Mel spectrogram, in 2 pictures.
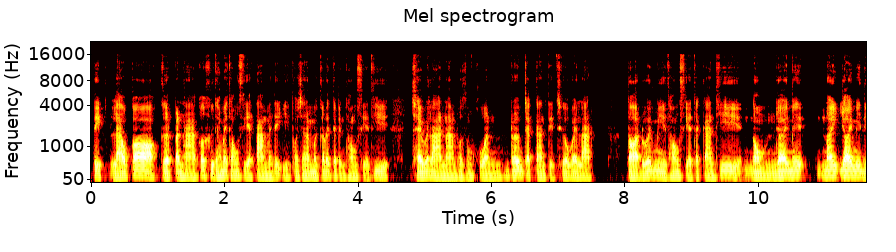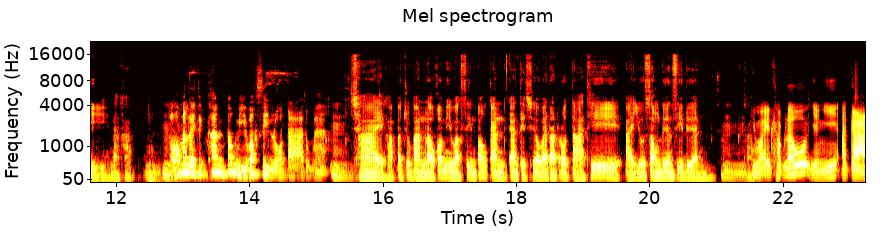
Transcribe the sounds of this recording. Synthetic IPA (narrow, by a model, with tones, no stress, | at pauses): t̪i˨˩t̪̚lɛː˦˥wkɔː˥˩kɤː˨˩t̪̚pa˧nɦa̰ː˩˦kɔː˥˩kʰɯː˧t̪ʰa˧mha˥˩jt̪ʰːŋsi˩˦t̪aː˨˩mːa˧ndaː˥˩jʔiː˨˩pʰɔ˦˥t͡ɕʰa˧na˦˥nma˧nkɔː˥˩ɤː˧˩jt͡ɕa˨˩pe˧nt̪ʰɔː˦˥ŋsi˨˩˦ɐt̪ʰiː˥˩ | t͡ɕʰa˦˥jweː˧laː˧naː˧npʰɔ˧so˩˦mkʰu˧ənɾɤː˥˩mt͡ɕaː˨˩kːaː˧nt̪i˨˩t̪̚t͡ɕʰɯ˦˥ɐwa˧jɾa˦˥t̪̚ː | ɔː˨˩du˥˩əjmiː˧t̪ʰɔː˦˥ŋsi˨˩˦ɐt͡ɕaː˨˩kːaː˧nt̪ʰiː˥˩no˧mjɔ˥˩jma˥˩j | nɔ˥˩jjɔ˥˩jma˥˩jdiː˧na˦˥kʰa̰˦˥p̚ʔɯː˧mʔɔː˨˦ma˧nlɤː˧jt̪ʰɯ˨˩˦ŋt̪ʰa˥˩nt̪ɔ˥˩ŋmiː˧wa˦˥k̚siː˧nɾoː˧t̪aː˧t̪ʰu˨˩kmɛ˦˥˨t͡ɕʰa˥˩jkʰa˦˥pːa˨˩t͡ɕu˨˩ba˧nɾa˧wkɔː˥˩miː˧wa˦˥k̚siː˧np̪ɔ˥˩ŋka˧nkaː˧nt̪i˨˩t̪̚t͡ɕʰɯ˦˥ɐwa˧jɾa˦˥t̪̚ɾoː˧t̪aː˧t̪ʰiː˥˩ʔaː˧ju˦˥sɔː˩˦ŋdɯ˧ənsiː˨˩dɯ˧ənʰa˦˥˩mɔː˨˦ʔḛ˨˧˩kʰa˦˥p̚lɛː˦˥wjaː˨˩ŋiː˦˥ʔaː˧kaː˨˩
